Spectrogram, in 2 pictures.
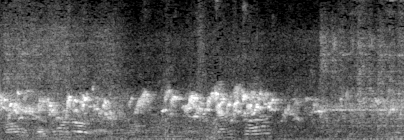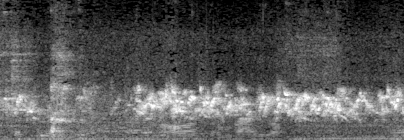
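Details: Red-whiskered bulbuls singing competitively in the morning, recorded as lure song for training caged birds. Busy overlapping chirps open the clip, fade to a quieter gap in the middle, then return strongly in the last three seconds.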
